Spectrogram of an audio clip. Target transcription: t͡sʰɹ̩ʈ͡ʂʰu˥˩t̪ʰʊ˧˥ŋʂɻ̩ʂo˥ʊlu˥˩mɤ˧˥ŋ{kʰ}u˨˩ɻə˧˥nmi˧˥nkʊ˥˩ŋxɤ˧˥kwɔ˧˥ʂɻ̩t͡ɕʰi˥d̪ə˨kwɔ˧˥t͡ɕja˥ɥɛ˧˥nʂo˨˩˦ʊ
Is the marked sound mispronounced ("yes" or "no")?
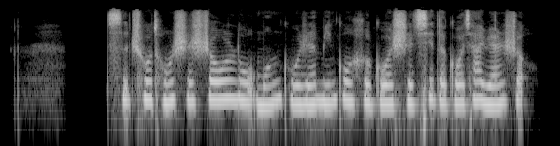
yes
